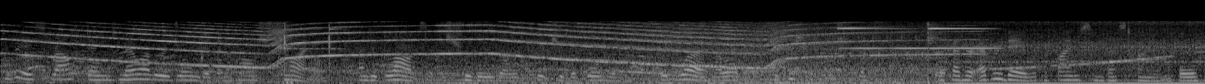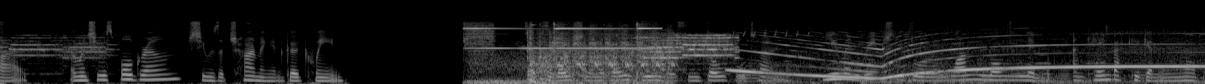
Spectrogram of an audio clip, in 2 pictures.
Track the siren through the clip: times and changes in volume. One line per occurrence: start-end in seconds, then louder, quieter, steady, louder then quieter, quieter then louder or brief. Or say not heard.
0.0-13.2 quieter
18.4-24.0 steady.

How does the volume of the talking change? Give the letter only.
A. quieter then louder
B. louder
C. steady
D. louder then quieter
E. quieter
C.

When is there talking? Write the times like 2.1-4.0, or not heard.
0.0-15.6, 17.3-24.0.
